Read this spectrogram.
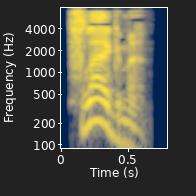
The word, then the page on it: flagman: British English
